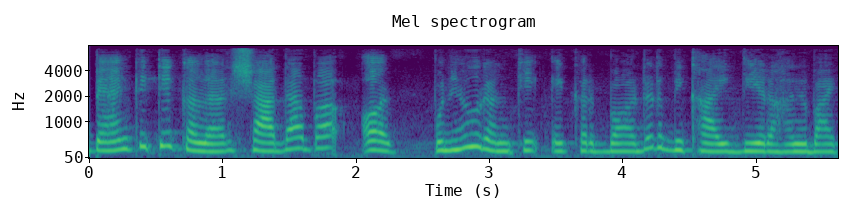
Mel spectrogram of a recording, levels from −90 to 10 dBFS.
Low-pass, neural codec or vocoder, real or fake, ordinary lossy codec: none; codec, 16 kHz, 1.1 kbps, Voila-Tokenizer; fake; none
